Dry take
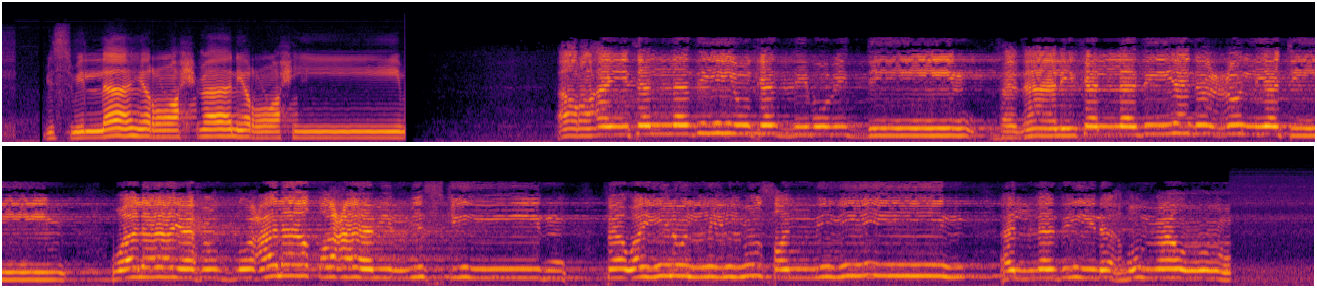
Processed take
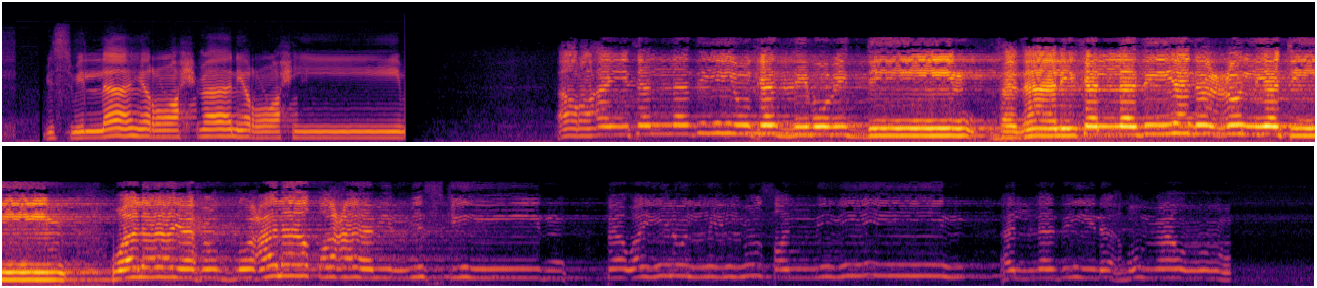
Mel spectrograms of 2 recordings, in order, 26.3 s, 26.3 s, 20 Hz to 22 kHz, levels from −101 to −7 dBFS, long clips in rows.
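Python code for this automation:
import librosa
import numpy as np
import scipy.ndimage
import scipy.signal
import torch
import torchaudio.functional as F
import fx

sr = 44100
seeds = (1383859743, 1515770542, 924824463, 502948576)

y = fx.gain(x, sr, db=fx.line((7.06, -3.5), (7.77, 9.0), (13.89, 9.0), (14.62, -3.0), (16.06, -3.0), (16.99, -11.0), (17.92, -11.0), (18.59, -18.5)))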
